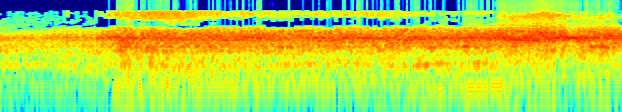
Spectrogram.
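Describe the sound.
A car engine runs as the car drives off, a loud, steady, buzzing drone that swells in about half a second and holds to the end.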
